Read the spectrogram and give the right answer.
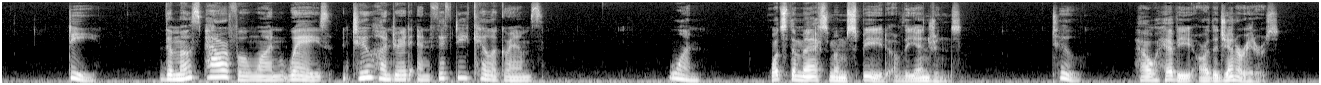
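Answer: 2: How heavy are the generators?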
